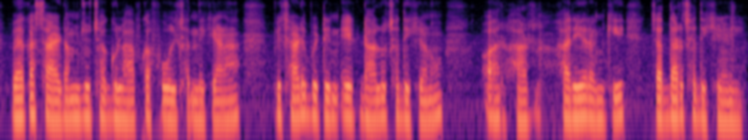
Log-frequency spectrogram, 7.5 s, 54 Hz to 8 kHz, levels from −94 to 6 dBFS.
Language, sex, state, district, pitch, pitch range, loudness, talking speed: Hindi, male, Uttarakhand, Tehri Garhwal, 120 Hz, 115-125 Hz, -23 LUFS, 190 wpm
